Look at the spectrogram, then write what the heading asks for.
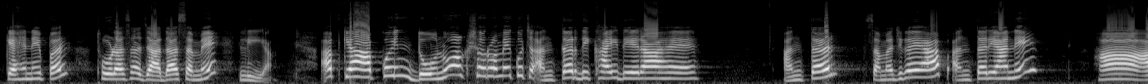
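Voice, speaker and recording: Woman teacher, Indian Hindi accent, high clear voice, slow careful speech, dry studio sound. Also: fairly bright tone, no echo. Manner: slow, drawn-out pronunciation, addressing children directly. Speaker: primary school teacher. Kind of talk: televised classroom lesson.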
